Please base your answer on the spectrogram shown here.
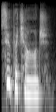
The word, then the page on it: supercharge: British English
